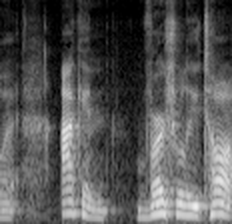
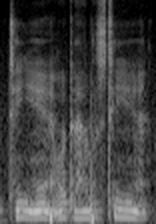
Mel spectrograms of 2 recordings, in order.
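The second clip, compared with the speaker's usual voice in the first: puzzled whisper; 4 semitones lower, 14 dB quieter, faster than usual. Real, not acted. Puzzled reading of a typo.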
